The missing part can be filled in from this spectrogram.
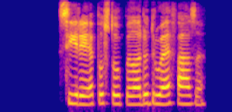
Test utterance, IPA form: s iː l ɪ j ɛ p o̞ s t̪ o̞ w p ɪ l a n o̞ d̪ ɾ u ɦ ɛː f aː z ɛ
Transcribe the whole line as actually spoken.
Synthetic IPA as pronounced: s iː ɾ ɪ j ɛ p o̞ s t̪ o̞ w p ɪ l a d o̞ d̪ ɾ u ɦ ɛː f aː z ɛ

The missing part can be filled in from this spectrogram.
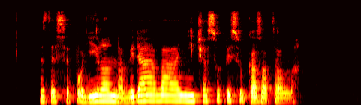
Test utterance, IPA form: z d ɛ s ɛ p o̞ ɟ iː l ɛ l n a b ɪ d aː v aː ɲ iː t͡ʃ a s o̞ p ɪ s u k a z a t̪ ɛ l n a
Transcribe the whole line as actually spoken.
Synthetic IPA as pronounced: z d ɛ s ɛ p o̞ ɟ iː l ɛ l n a v ɪ d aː v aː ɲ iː t͡ʃ a s o̞ p ɪ s u k a z a t̪ ɛ l n a

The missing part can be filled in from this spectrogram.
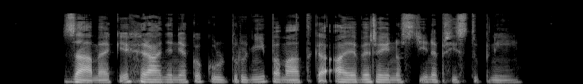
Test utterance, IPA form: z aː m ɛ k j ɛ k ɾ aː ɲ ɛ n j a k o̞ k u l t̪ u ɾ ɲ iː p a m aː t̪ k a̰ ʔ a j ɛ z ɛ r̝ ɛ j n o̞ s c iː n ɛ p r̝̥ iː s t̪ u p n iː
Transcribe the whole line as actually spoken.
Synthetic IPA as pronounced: z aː m ɛ k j ɛ x ɾ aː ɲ ɛ n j a k o̞ k u l t̪ u ɾ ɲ iː p a m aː t̪ k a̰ ʔ a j ɛ v ɛ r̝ ɛ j n o̞ s c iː n ɛ p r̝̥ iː s t̪ u p n iː

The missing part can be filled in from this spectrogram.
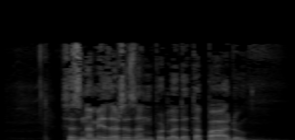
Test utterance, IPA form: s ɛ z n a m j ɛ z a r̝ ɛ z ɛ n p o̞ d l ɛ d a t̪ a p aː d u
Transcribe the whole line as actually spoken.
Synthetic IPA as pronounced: s ɛ z n a m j ɛ z a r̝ a z ɛ n p o̞ d l ɛ d a t̪ a p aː d u

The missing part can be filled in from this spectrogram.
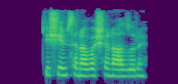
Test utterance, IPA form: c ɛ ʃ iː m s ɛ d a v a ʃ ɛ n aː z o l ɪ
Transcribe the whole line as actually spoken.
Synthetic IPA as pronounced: c ɛ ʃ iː m s ɛ n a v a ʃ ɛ n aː z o ɾ ɪ

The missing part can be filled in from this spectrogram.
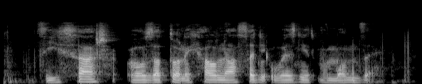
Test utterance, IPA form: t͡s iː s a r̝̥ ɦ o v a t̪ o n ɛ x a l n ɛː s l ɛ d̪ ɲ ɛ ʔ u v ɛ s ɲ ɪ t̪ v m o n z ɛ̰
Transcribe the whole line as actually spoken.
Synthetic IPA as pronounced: t͡s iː s a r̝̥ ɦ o z a t̪ o n ɛ x a l n aː s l ɛ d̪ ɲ ɛ ʔ u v ɛ z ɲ ɪ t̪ v m o n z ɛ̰

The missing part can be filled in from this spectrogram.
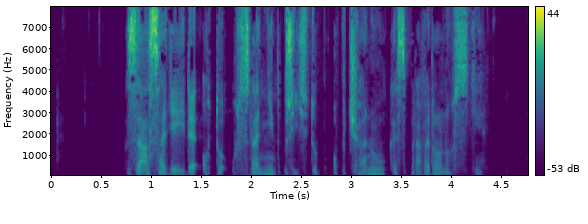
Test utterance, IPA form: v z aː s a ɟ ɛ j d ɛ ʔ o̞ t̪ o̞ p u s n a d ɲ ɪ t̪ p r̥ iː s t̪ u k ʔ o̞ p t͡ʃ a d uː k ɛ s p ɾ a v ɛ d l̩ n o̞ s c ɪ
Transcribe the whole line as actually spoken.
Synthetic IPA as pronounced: v z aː s a ɟ ɛ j d ɛ ʔ o̞ t̪ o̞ ʔ u s n a d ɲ ɪ t̪ p r̥ iː s t̪ u p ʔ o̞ p t͡ʃ a n uː k ɛ s p ɾ a v ɛ d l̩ n o̞ s c ɪ

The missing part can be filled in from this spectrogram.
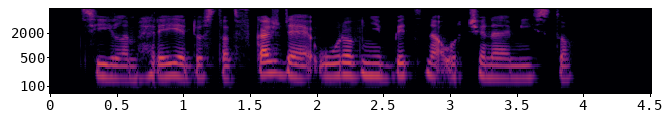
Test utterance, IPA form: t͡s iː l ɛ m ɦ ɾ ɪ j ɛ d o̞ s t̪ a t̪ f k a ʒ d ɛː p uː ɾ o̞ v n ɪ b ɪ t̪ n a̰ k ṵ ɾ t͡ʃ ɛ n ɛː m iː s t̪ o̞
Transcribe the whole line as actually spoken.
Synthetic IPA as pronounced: t͡s iː l ɛ m ɦ ɾ ɪ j ɛ d o̞ s t̪ a t̪ f k a ʒ d ɛː ʔ uː ɾ o̞ v ɲ ɪ b ɪ t̪ n a̰ ʔ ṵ ɾ t͡ʃ ɛ n ɛː m iː s t̪ o̞

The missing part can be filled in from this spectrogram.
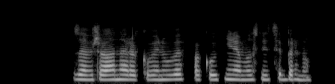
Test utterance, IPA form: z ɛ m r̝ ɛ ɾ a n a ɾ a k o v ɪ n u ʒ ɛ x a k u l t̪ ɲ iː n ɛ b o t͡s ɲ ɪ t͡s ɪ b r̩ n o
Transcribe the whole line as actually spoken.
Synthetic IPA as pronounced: z ɛ m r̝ ɛ l a n a ɾ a k o v ɪ n u v ɛ f a k u l t̪ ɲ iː n ɛ m o t͡s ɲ ɪ t͡s ɪ b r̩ n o

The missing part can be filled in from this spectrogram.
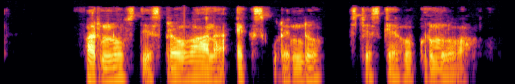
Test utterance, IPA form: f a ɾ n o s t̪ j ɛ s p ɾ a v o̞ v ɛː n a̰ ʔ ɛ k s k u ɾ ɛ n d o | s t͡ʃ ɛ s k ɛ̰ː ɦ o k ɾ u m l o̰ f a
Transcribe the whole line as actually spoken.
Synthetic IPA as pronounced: f a ɾ n o s t̪ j ɛ s p ɾ a v o̞ v aː n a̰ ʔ ɛ k s k u ɾ ɛ n d o | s t͡ʃ ɛ s k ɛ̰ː ɦ o k ɾ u m l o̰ v a

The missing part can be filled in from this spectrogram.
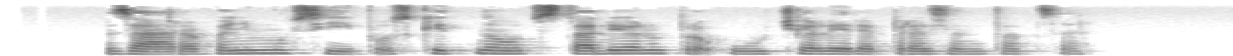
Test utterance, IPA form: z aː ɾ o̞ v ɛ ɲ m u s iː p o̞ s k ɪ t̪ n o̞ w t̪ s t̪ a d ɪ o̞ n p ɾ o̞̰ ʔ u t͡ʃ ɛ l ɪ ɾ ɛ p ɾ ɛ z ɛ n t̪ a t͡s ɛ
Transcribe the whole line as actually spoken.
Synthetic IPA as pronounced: z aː ɾ o̞ v ɛ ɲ m u s iː p o̞ s k ɪ t̪ n o̞ w t̪ s t̪ a d ɪ o̞ n p ɾ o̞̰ ʔ uː t͡ʃ ɛ l ɪ ɾ ɛ p ɾ ɛ z ɛ n t̪ a t͡s ɛ

